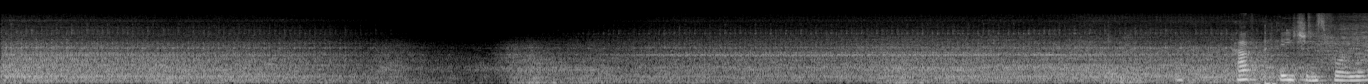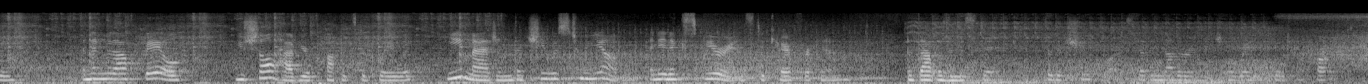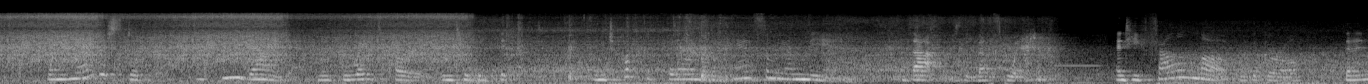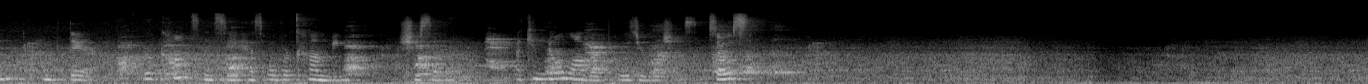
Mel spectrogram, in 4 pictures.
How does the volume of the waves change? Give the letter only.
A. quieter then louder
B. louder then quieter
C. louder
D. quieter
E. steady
B.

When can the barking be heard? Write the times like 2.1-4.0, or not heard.
42.2-49.0.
